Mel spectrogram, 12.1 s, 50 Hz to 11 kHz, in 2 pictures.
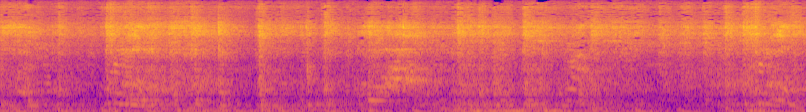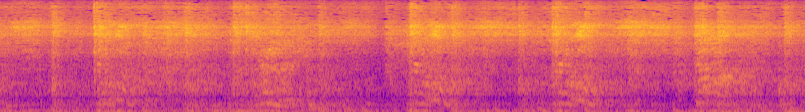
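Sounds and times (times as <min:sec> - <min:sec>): television drama audio: 0:00.0 - 0:12.0.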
